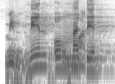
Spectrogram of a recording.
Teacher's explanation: Idhar itu jelas. Jelas bunyi n-nya dengan tidak memakai gunnah, tidak ada dengungnya.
